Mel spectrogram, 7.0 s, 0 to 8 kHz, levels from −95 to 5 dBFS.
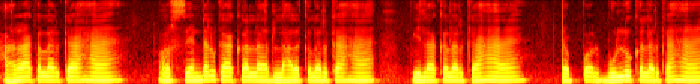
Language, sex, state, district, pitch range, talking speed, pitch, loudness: Hindi, male, Jharkhand, Palamu, 140-150 Hz, 180 wpm, 145 Hz, -14 LUFS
